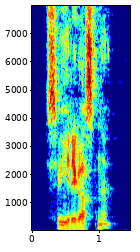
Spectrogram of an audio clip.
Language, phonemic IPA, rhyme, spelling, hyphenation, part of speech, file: Norwegian Bokmål, /ˈsʋiːrəɡastənə/, -ənə, sviregastene, svi‧re‧gas‧te‧ne, noun, Nb-sviregastene.ogg
- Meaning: definite plural of sviregast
